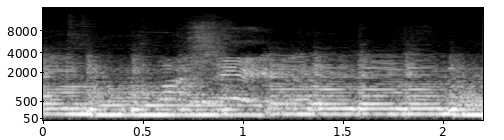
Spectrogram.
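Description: A live rock band playing, guitar notes ringing over a steady held low note.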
